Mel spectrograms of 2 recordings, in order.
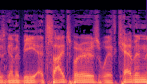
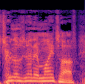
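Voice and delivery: imitated angry band member, higher pitch; mild mock yell; 10 semitones higher than usual. Band member orders the lighting guy around, high-pitched mock yell. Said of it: "the guy in the band yelled at him".

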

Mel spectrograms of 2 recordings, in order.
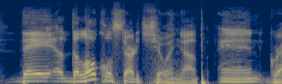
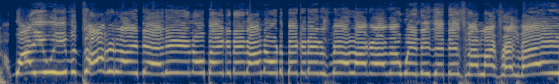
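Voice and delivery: excited neighbor yell; faster than usual. Acted. Host yells to his neighbor Ryan about the bacon smell. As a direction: call out to Ryan, thrilled by the smell.

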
